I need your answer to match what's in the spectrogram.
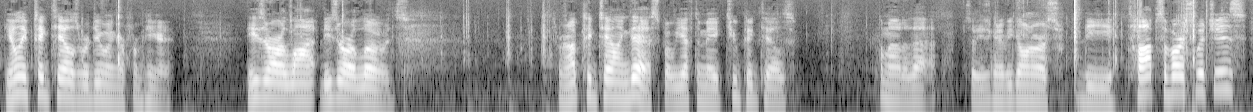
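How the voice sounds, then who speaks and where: A man with a slightly high voice talks at normal speed, the audio dull with a little hiss or hum. He's an electrician host casually joking while explaining on-the-job wiring to camera in a tight basement crawl space.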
